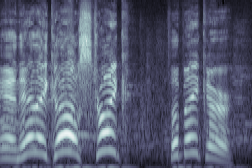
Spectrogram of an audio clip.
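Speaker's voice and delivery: very high, loud, slow, erupting commentator roar.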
